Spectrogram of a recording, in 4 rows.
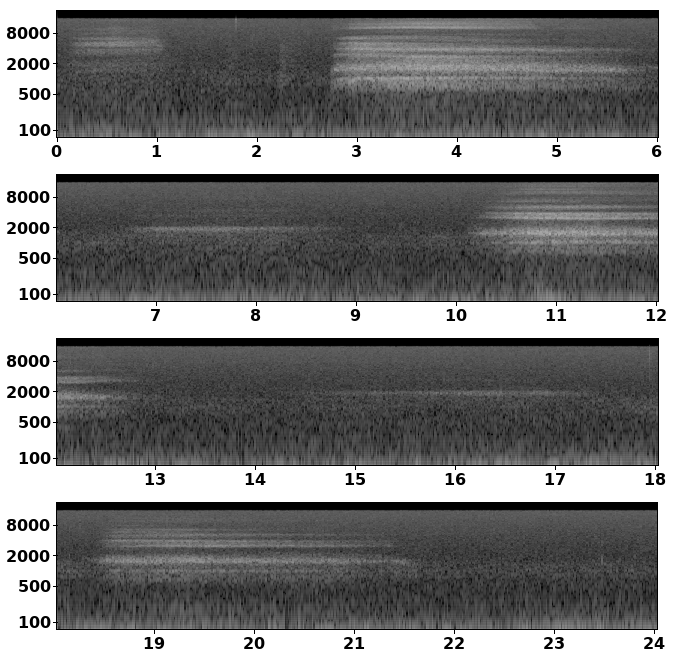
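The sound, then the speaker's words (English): Three slow, deep diaphragmatic breaths during a guided breathing exercise, evenly spaced. Each is a long, airy inhale followed by a softer exhale, quiet over a steady hiss. “I'd like to just take a moment to breathe. Let's take 3 deep breaths from deep within our diaphragm all the way up to our upper chakras.”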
